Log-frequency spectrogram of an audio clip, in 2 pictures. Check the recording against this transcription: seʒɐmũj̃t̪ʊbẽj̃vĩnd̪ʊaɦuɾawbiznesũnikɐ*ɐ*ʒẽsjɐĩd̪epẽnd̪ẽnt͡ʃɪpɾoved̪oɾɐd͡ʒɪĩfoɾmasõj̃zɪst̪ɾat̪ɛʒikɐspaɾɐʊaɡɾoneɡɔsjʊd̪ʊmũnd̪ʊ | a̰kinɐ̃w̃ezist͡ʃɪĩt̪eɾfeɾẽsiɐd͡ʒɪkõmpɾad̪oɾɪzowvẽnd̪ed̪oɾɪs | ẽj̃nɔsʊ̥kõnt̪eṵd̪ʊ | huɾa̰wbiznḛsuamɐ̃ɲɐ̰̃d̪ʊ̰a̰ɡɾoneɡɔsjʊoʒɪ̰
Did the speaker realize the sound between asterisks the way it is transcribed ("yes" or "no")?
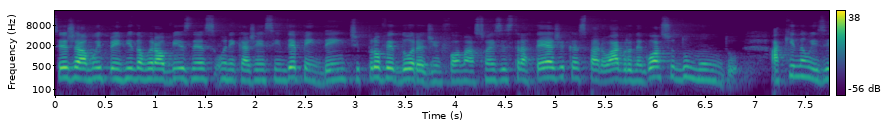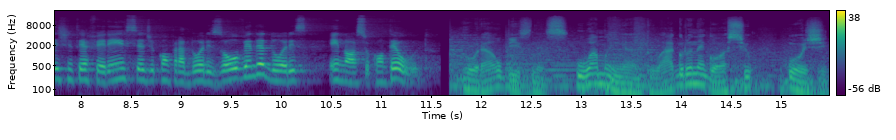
no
